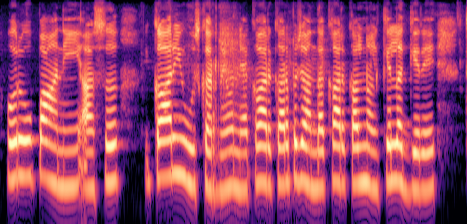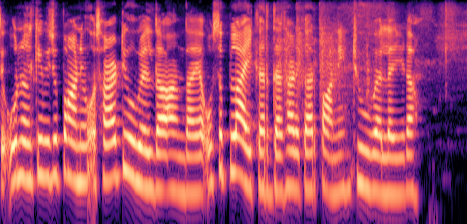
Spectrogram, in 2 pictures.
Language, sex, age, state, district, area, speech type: Dogri, female, 18-30, Jammu and Kashmir, Samba, rural, spontaneous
